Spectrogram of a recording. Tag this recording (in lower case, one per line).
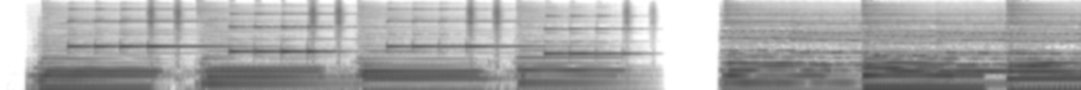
music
